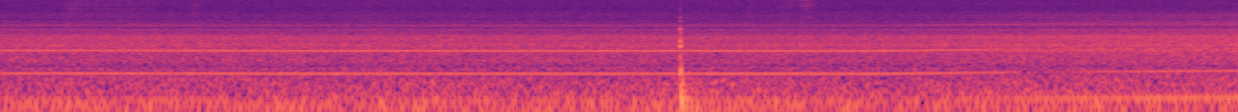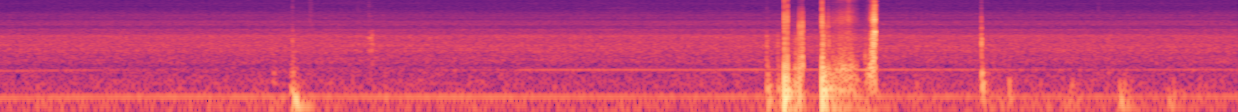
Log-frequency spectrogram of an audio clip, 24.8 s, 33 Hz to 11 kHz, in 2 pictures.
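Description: Quiet room tone with a faint steady hum, broken by a single knock about 7 seconds in and another about 15 seconds in, then a quick cluster of sharp clicks and knocks about 20 seconds in, typical of handling a laptop and clicking its controls.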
